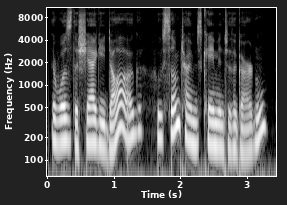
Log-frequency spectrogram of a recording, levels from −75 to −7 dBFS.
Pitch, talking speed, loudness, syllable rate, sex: 180 Hz, 190 wpm, -15 LUFS, 5.8 syllables/s, female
